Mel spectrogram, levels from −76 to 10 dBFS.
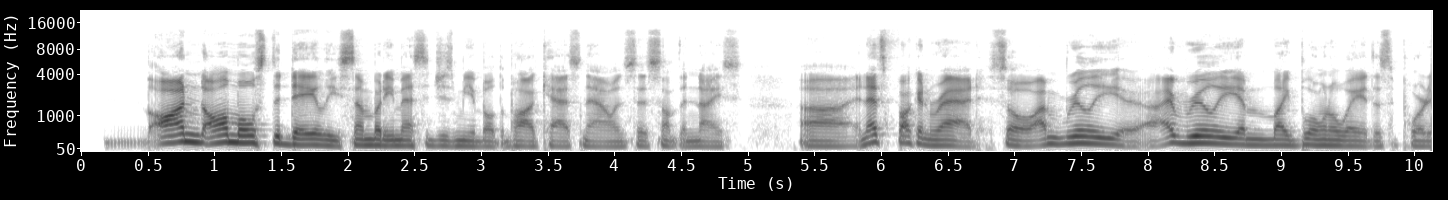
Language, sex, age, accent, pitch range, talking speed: English, male, 20-39, American, 110-145 Hz, 190 wpm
